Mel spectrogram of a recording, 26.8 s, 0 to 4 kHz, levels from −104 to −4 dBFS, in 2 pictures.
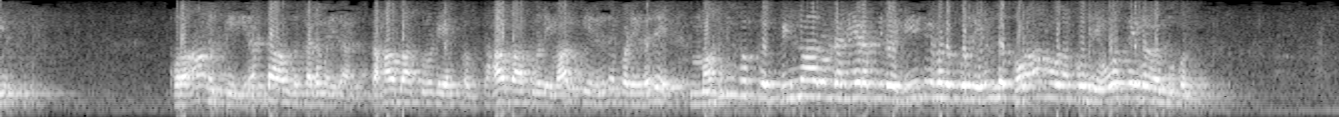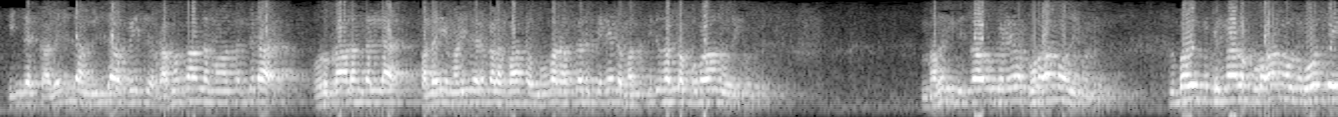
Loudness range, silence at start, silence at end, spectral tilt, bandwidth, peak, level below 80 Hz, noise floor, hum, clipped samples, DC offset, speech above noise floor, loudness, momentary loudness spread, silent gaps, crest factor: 6 LU; 0 s; 0 s; -10 dB/octave; 4 kHz; 0 dBFS; -50 dBFS; -52 dBFS; none; 2%; under 0.1%; 42 dB; -10 LUFS; 9 LU; none; 10 dB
